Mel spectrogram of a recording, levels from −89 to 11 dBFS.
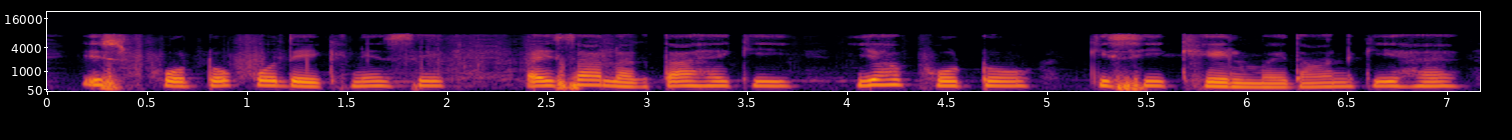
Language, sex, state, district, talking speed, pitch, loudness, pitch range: Maithili, female, Bihar, Supaul, 135 wpm, 195 Hz, -23 LUFS, 185-200 Hz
